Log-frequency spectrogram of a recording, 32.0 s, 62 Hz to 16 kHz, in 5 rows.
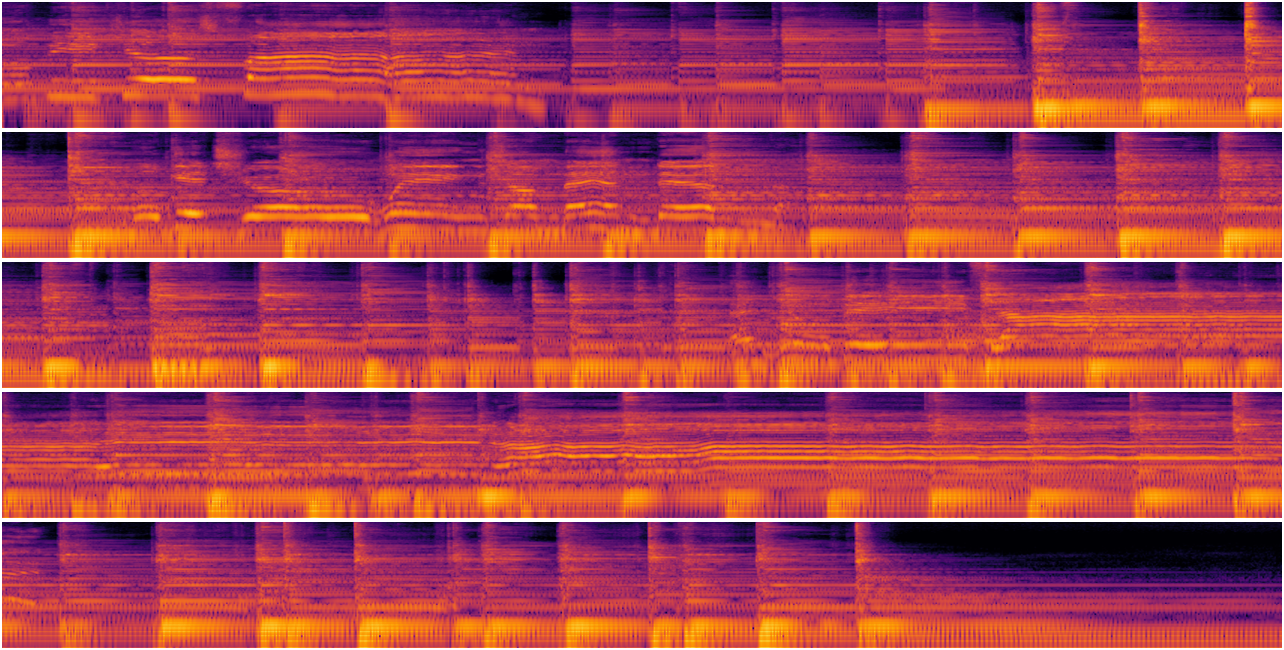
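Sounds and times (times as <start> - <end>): acoustic guitar strumming: 0.0 - 32.0.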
